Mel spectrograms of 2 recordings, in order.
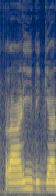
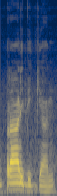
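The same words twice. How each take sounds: First: प्राणी विज्ञान with a long ee in प्राणी; long-ee take of प्राणी विज्ञान; wrong long vowel. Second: प्राणी विज्ञान with a short i in प्राणी; short-i take of प्राणी विज्ञान; correct short vowel. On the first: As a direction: stretch the ee ending प्राणी in प्राणी विज्ञान. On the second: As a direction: keep the i of प्राणी brief in प्राणी विज्ञान. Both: Shown as a demonstration. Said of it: "छोटी ई की मात्रा रहेगी".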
